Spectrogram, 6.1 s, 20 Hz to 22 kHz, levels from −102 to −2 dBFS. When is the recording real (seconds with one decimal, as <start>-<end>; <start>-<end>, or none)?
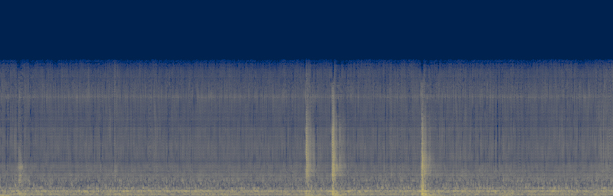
none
